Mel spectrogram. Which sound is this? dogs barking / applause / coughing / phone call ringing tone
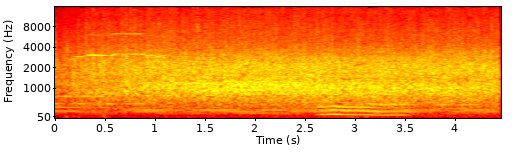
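applause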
